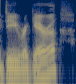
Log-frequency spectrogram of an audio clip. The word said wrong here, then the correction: de la Reguera: De La Reguera, like who we recently saw in Army of the Dead.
